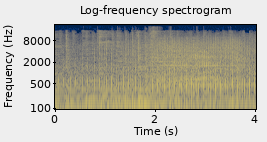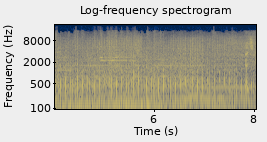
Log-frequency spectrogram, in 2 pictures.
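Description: A helicopter's rotor chops rapidly and steadily, loud and close, at a gold-mining site with fog rolling in, a continuous thumping drone with wind and buzzing engine noise.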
